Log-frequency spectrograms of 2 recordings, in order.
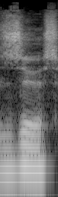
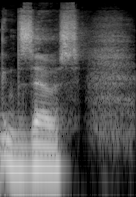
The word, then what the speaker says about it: Zeus: Spanish just comes from Zeus right you've heard Zeus the correct pronunciation is more like zos and so dios comes from zos but we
